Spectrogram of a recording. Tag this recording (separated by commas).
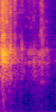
Music, Musical instrument, Percussion, Rattle (instrument)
